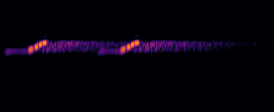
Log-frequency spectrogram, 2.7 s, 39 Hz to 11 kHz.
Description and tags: Small bird jungle sounds v3
This sounds like a bird twittering in a jungle or something like that, for Thrive the game. Made in Fl Studio 10 from a segment of the Motorcycle/Helicopter sound that i reversed. I used Harmor, Vocodex and other Image-Line plugins like Fruity Reverb 2, Fruity Parametric EQ 2 and EQUO.
Reverb and delay to make it more realistic and immersive.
